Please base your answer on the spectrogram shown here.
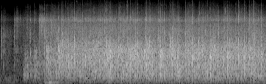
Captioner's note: applause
